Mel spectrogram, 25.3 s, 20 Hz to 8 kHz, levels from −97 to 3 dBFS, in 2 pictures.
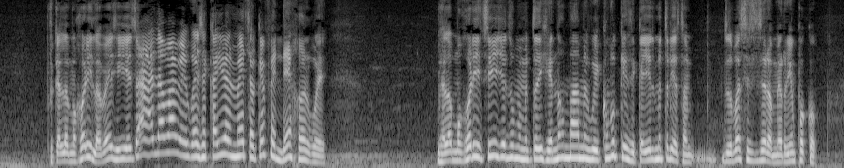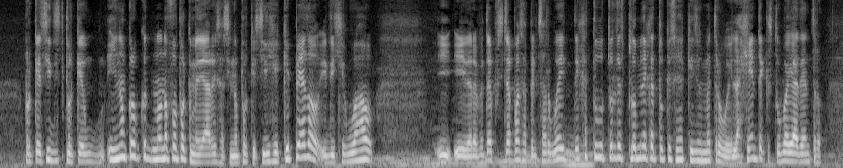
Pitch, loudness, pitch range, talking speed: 160 Hz, -20 LUFS, 125-195 Hz, 245 wpm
